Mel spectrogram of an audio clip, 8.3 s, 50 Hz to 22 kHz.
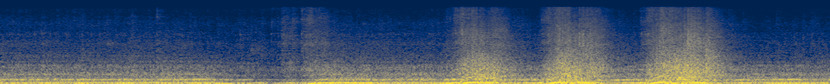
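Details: Chevrolet 454 big block V8 on a test stand, cold day, open headers: deep lumpy idle then three quick clean throttle blips rising and dropping smoothly; over 2 gallons of fuel run through, runs nice, ready for a restored El Camino.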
